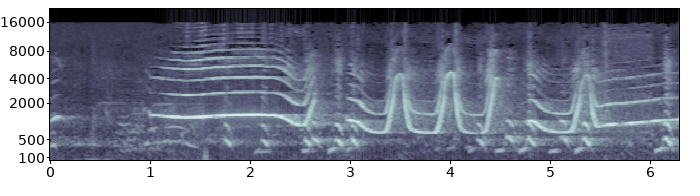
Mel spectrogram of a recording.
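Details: A black-crested gibbon (Nomascus concolor) calls, giving a long pure note then a run of rapid, swooping upward whoops.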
